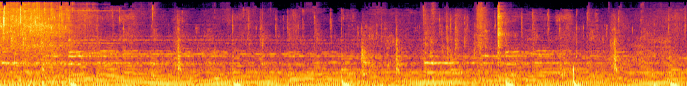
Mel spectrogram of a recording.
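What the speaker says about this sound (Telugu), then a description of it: "అలాగే ఉడికించిన వాటర్ కూడా వేసేస్తున్నా" Boiled water is poured into a pan of batani chaat on a home kitchen stove, a faint, continuous liquid trickle with a steady hum underneath and occasional soft clicks.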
